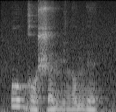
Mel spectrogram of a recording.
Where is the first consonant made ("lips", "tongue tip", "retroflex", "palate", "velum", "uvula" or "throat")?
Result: velum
